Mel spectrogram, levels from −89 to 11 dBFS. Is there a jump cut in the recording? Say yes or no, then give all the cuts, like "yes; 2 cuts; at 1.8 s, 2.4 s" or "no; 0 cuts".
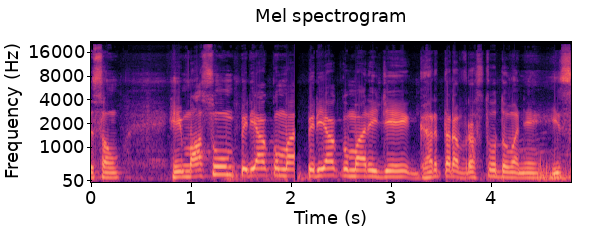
yes; 1 cut; at 2.1 s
